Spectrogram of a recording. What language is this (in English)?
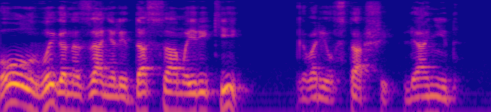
Russian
